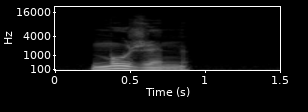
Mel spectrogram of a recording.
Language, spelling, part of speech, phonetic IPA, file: Polish, Murzyn, noun, [ˈmuʒɨ̃n], Pl-Murzyn.ogg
